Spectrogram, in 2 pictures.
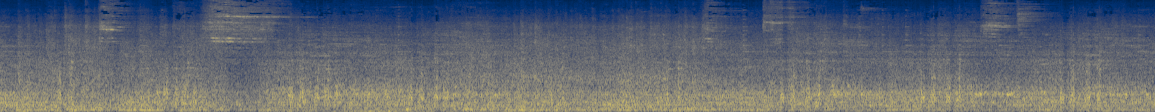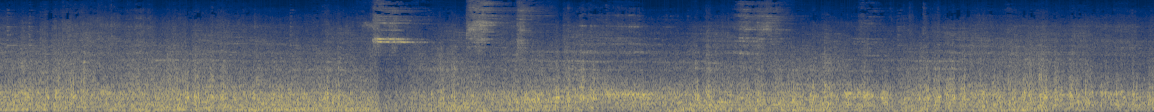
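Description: Double-stack intermodal freight train of container well cars rolling past: a steady loud rumble of steel wheels on rail, with brief high-pitched wheel squeals several times.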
